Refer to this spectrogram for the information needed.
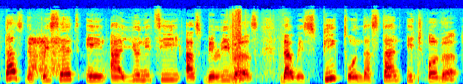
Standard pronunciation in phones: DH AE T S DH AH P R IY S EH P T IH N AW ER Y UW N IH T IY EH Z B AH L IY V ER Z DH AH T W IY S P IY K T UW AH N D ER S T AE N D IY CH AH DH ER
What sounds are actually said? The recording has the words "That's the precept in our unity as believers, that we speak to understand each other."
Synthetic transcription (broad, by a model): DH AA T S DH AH P R IY S EH P T IH N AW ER Y UW N IH T IY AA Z B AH L IY V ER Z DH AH T W IY S P IY K T UW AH N D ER S T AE N D IY CH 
